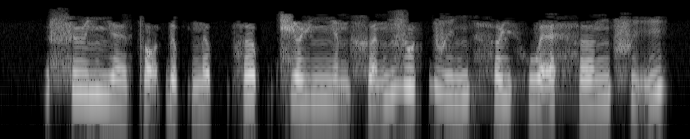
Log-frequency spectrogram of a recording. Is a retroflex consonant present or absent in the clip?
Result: absent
